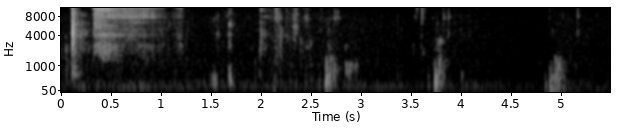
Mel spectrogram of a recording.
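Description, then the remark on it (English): Someone drinks water, with a short rustle at the start followed by three distinct, wet swallowing gulps spaced about a second apart, otherwise quiet. “I have water. Why don't I just drink water?”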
